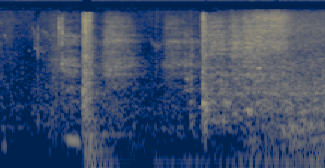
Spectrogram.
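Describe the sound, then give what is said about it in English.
A couple of sharp clunks, then a pickup truck engine turns over and settles into a steady low rumble that builds slightly as it begins to pull away. “He gets into the pickup.”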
